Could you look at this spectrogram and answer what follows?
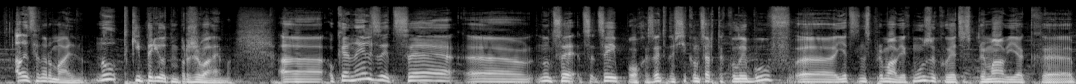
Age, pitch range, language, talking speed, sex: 30-49, 100-135 Hz, Ukrainian, 205 wpm, male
